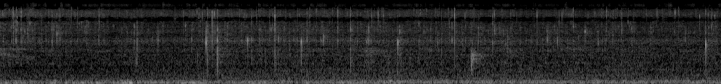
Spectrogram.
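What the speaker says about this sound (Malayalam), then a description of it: "നന്നായിട്ട് പൊട്ടിക്കഴിഞ്ഞാൽ 2 കഷ്ണം ചുവന്നുള്ളി അരിഞ്ഞത് ചേർത്ത് കൊടുക്കാം." Chopped shallots fry in hot coconut oil with leftover mustard seeds in a Kerala kitchen, giving a dense, even sizzle with scattered crisp pops throughout, close and steady with no talking.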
